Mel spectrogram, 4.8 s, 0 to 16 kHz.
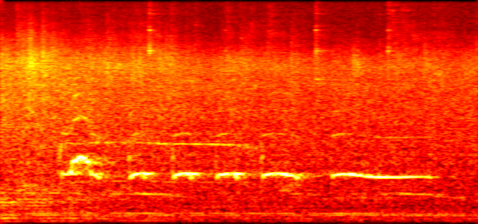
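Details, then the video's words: Captive Bangkok-type zebra dove from a bird farm in Kediri, East Java, Indonesia, hatched June 2024, sings a higher opening coo followed by a run of about five even, clear cooing notes at steady mid pitch, over low background hum. "Perkutut Bangkok Suara Bagus"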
